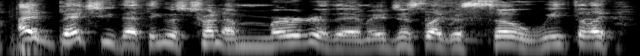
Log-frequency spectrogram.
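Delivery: ordinary delivery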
